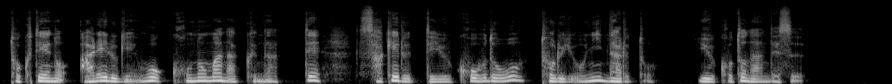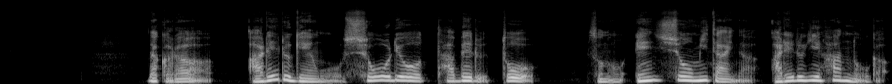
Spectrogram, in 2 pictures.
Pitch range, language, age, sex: 135-170 Hz, Japanese, 50-69, male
